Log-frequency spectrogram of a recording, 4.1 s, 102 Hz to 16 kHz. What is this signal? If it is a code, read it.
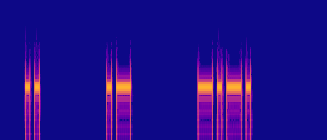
Morse code, heard as a keyed tone, about 20 wpm, 700 Hz. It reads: I A C
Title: 133 Lesson 22e - Question Mark - Three Characters 20wpm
